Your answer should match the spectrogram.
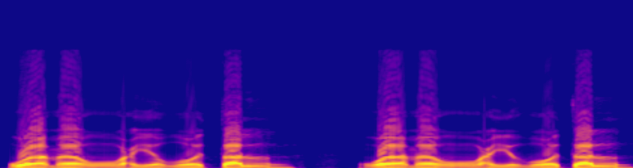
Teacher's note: fathatainya pada lafaz awalnya mauidotan ketemu lam masukkan lam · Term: idgam bila ghunah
